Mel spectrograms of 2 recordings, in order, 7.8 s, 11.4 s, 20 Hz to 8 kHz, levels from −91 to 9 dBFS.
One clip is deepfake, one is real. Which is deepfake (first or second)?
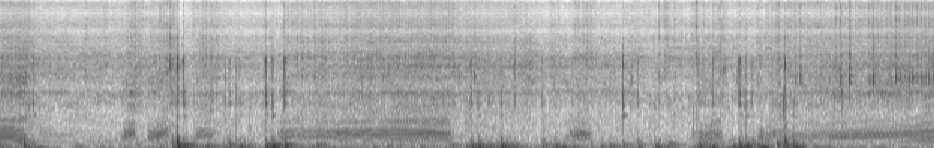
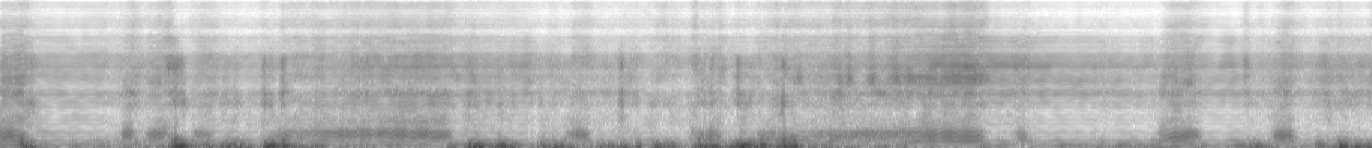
second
